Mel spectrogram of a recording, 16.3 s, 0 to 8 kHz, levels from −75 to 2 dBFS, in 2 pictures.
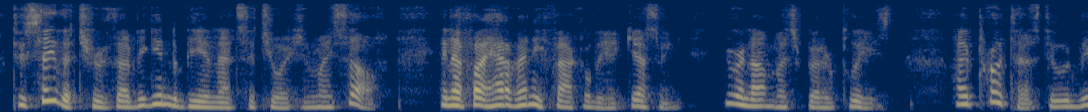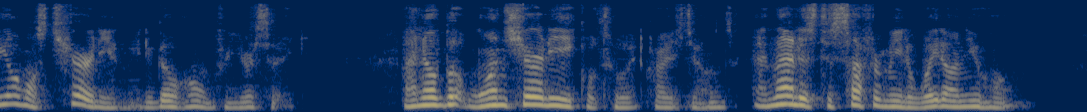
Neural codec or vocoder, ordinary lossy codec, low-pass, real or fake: vocoder, 22.05 kHz, 80 mel bands, HiFi-GAN; AAC, 32 kbps; 7.2 kHz; fake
